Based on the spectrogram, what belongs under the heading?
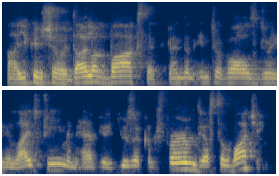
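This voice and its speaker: Speaking fairly quickly in a mid-range, darkish voice, a man with an Israeli accent presents a conversational webinar for a software vendor. He makes his points emphatically and repeats phrases to hammer them home. The audio is dull and band-limited.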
